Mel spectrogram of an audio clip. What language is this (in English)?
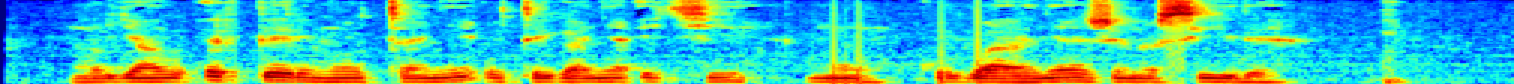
Kinyarwanda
